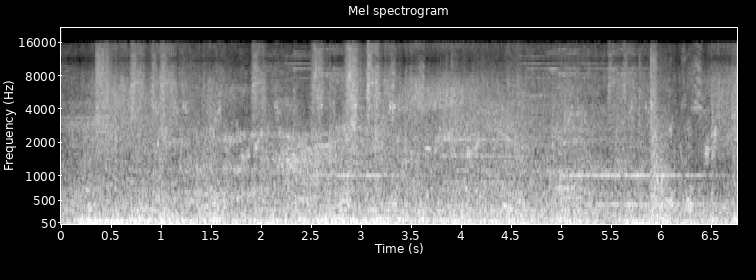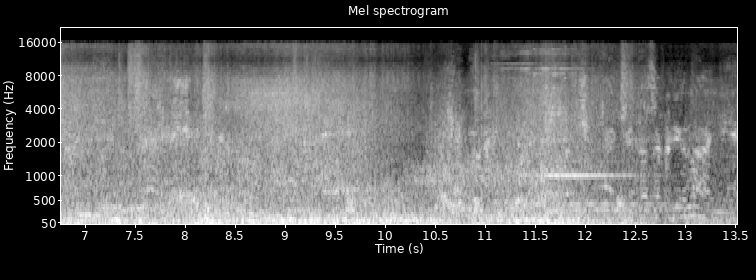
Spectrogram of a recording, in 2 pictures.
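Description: Spell effects and weapon hits clash in a loud game battle.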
